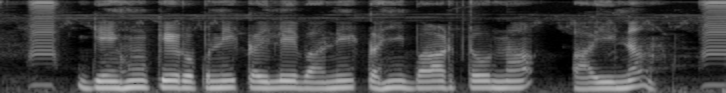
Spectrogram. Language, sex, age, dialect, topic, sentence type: Bhojpuri, male, 36-40, Southern / Standard, agriculture, question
